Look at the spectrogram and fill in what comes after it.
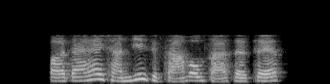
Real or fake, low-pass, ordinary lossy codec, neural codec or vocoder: real; 7.2 kHz; AAC, 16 kbps; none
